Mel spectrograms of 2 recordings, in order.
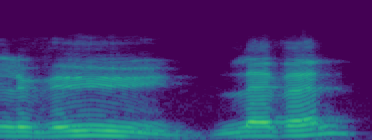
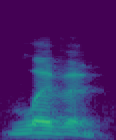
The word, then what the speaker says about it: Levan: I am trying to get Levan. I think it sounds weird because I keep saying Levan, and I think it's pronounced Levin.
